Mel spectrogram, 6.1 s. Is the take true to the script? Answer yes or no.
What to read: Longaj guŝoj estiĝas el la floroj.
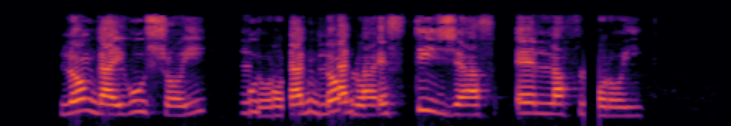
no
